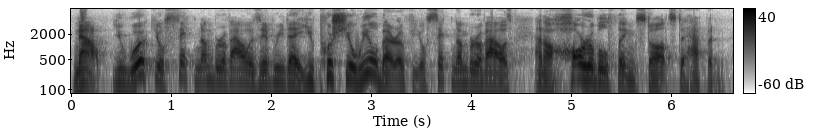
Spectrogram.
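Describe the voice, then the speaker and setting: A man's voice: mid-range voice, very animated, brisk. A man giving a motivational keynote talk in an emphatic manner, posing questions and answering them himself. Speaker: keynote speaker.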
